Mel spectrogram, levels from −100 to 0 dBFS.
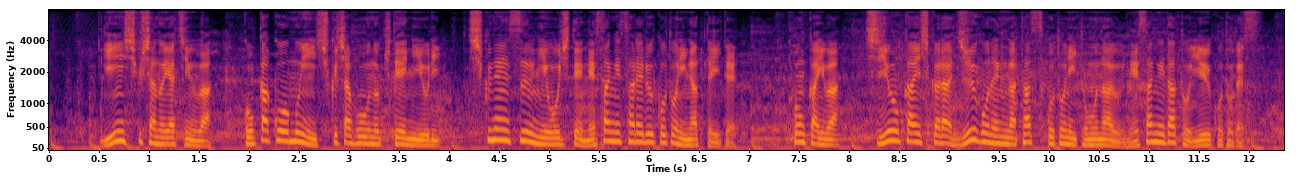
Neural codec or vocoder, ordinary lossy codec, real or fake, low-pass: codec, 16 kHz, 16 kbps, FunCodec, trained on Chinese and English, 50 frames a second; none; fake; none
